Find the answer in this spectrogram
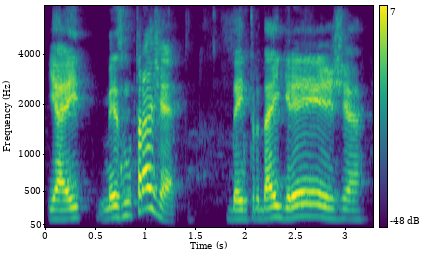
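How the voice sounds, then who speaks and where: Brazilian school podcast host, mid-pitched, affirming and building on the guest. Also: unhurried, darkish tone, muffled recording, soft background music. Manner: agreeable, adds to guest's points. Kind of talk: casual school podcast interview.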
